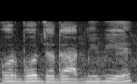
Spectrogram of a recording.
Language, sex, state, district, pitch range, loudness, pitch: Hindi, male, Arunachal Pradesh, Papum Pare, 130-140 Hz, -15 LUFS, 130 Hz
